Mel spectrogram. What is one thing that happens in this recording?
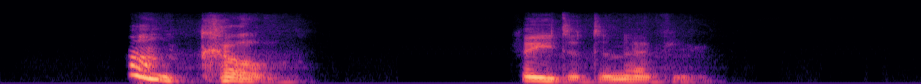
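An elderly man speaks calmly over an online call, in short bursts.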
